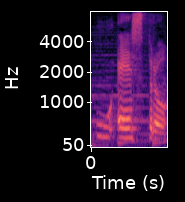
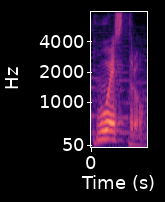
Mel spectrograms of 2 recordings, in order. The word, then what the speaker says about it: vuestro: Y si vemos esto, no vamos a decir estro, vamos a decir vuestro.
